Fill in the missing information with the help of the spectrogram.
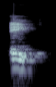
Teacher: Your tongue should come up though to make the T, but then you just decide not to say the T at the end. So put your tongue up, but don't let the air out.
